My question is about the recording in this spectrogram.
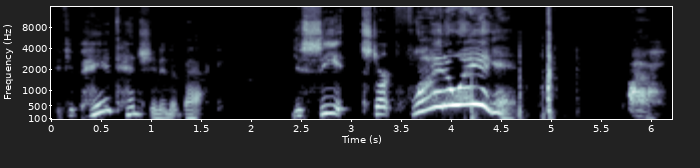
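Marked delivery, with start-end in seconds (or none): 2.4-4.6 indignant disbelief. Real, not acted. Outraged at the car flying away.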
